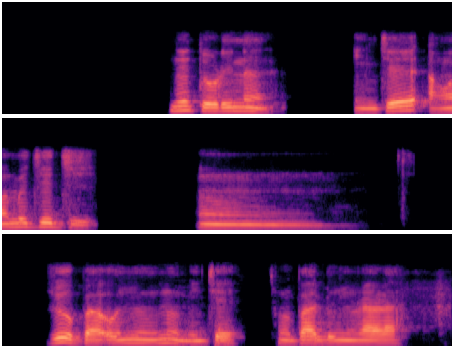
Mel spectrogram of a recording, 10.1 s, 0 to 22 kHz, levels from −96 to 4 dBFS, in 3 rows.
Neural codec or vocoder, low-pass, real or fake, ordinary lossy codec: none; 7.2 kHz; real; Opus, 16 kbps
